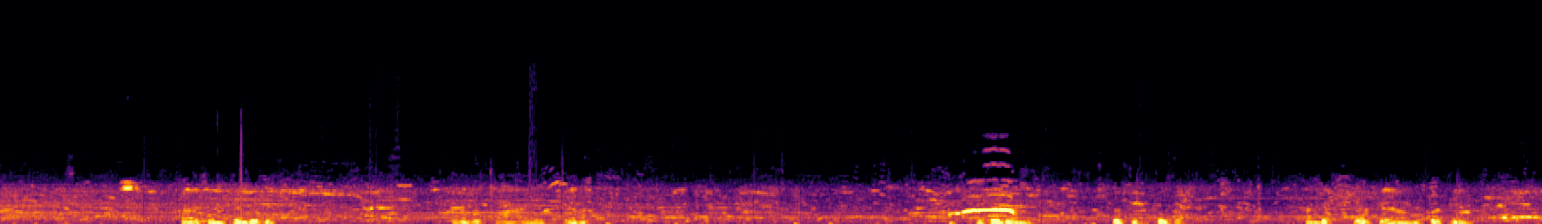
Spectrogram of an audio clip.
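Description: A crowd murmurs and cheers outdoors at a distance.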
